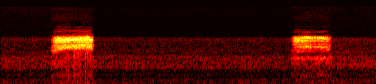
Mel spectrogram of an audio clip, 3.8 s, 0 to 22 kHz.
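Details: Owl on a porch, May 5, 2013 at 1:53 AM: a loud harsh hissing screech, then a softer shorter one about two seconds later.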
